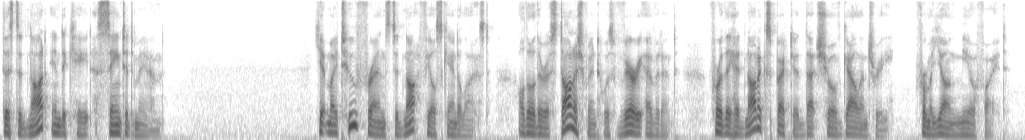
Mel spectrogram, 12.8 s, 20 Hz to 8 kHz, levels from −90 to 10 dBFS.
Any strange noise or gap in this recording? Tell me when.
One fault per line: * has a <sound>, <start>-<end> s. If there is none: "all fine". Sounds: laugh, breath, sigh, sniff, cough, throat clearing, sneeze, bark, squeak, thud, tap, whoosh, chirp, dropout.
all fine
